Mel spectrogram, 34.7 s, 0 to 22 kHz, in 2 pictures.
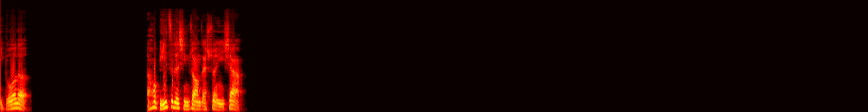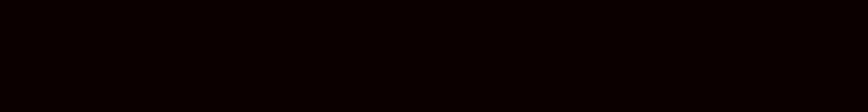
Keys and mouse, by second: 1.1 middle click, 2.0 shift+middle click, 2.4 middle click, 3.2 shift+middle click, 3.6 middle click, 4.4 click, 6.5 e, 8.7 a, 9.5 m, 11.4 shift+middle click, 14.1-14.8 shift+drag, 14.8 middle click, 15.8 click, 17.0 shift+click, 18.0 g, 20.2-20.7 middle drag, 21.5 middle click, 22.6 g, 26.6 ctrl+KP_3, 27.6 shift+click, 28.9 click, 29.1 middle click, 30.5 click, 30.7 middle click, 31.2 ctrl+KP_3, 32.5 g.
